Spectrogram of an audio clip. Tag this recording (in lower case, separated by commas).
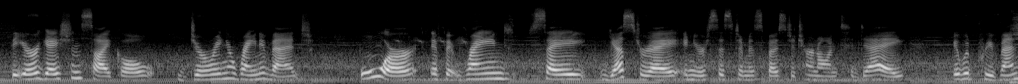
music, speech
